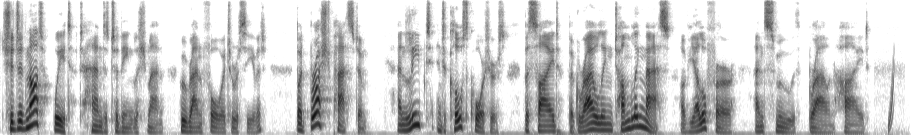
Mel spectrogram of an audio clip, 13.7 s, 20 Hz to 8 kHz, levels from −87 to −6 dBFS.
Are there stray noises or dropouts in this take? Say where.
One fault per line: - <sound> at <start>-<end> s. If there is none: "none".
- chirp at 13.3-13.4 s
